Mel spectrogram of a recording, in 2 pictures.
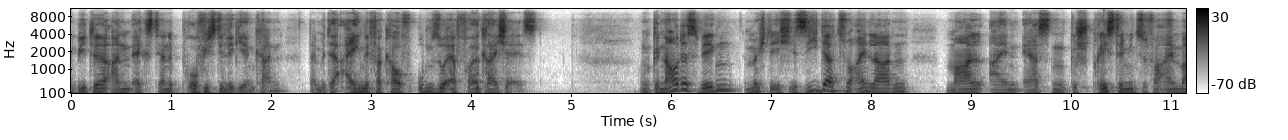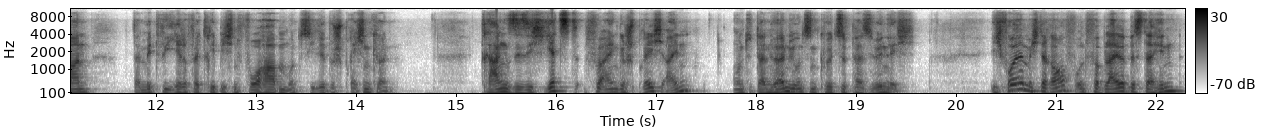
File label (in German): Telefon Akquise professionell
